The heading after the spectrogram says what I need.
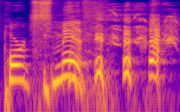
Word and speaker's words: Portsmouth: are some facts about Portsmouth New Hampshire which was the most recent addition to the board fact number one Portsmouth is pronounced Port Smith not mouth I don't think they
